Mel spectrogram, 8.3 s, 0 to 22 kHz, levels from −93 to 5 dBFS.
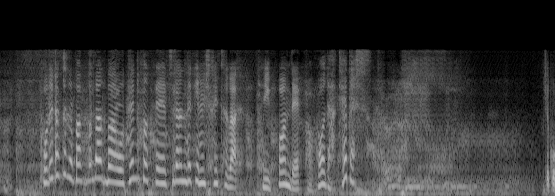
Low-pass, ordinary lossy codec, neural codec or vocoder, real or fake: none; none; codec, 16 kHz, 1 kbps, FunCodec, trained on Chinese and English, 50 frames a second; fake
